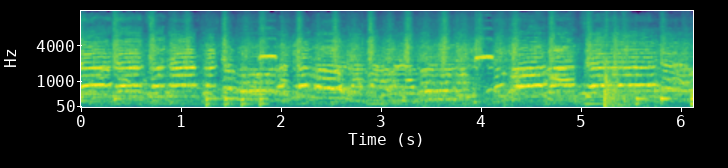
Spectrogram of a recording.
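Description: Njang traditional dance music: several voices singing a chant together over a steady beat of sharp percussion strokes, with a short high note recurring about every two seconds.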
